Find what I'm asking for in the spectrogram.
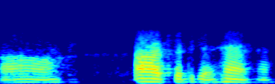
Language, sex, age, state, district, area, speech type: Bengali, male, 18-30, West Bengal, Bankura, urban, conversation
